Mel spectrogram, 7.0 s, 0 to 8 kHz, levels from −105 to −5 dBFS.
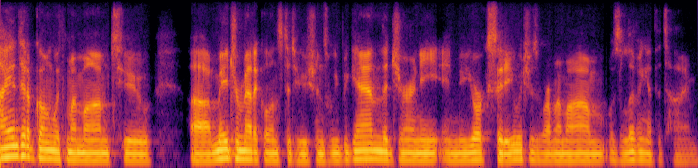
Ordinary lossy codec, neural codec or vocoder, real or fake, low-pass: Opus, 16 kbps; none; real; 7.2 kHz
